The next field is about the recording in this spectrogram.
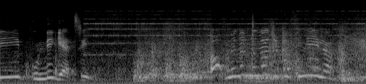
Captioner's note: La cloche sonne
